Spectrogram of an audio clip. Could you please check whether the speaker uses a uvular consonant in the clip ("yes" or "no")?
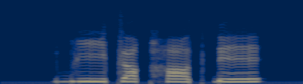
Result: yes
